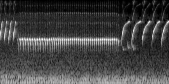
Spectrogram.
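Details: Belgian canary singing a few quick rising notes, then a long steady ringing trill lasting two seconds, followed by loud repeated upslurred whistles.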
